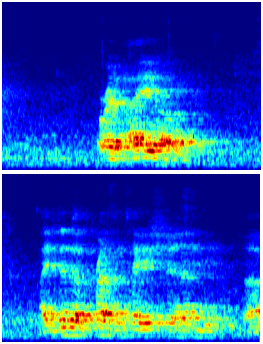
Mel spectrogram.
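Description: A second man speaks calmly into a microphone.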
